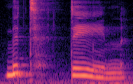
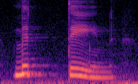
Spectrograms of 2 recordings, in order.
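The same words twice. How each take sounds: First: The T is released with an audible burst. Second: The T is stopped without an audible release. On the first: The speaker calls it wrong. "It's also possible to explode it" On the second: The speaker calls it right. "We call this implosion, ... We're basically just stopping the sound"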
